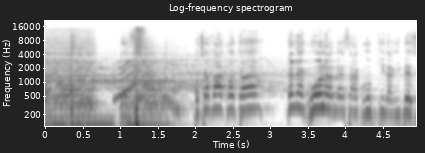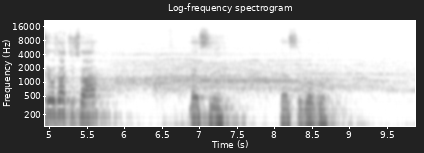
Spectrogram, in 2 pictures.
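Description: A man sings into a microphone over loudspeakers in a large hall.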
